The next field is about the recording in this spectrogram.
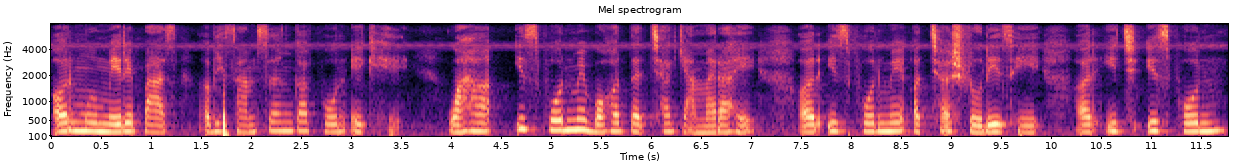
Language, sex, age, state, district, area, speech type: Hindi, female, 30-45, Rajasthan, Jodhpur, rural, spontaneous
